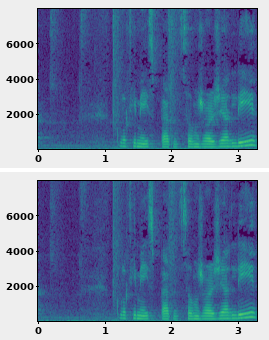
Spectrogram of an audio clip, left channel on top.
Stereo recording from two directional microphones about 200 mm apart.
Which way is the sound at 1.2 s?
20° right (ahead or behind).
